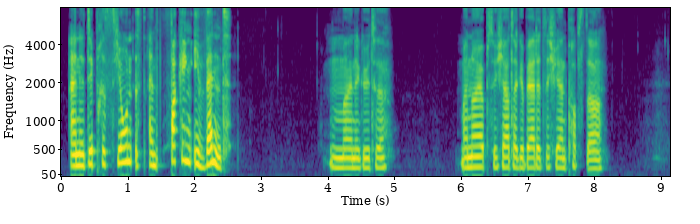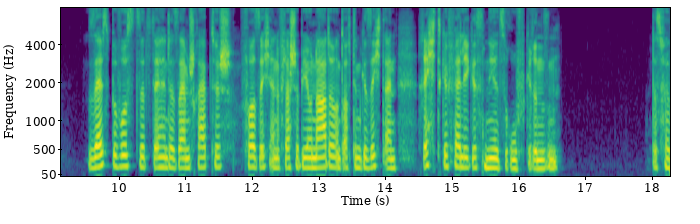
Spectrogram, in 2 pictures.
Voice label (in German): hörbuch deutsch; LOFT VOICES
